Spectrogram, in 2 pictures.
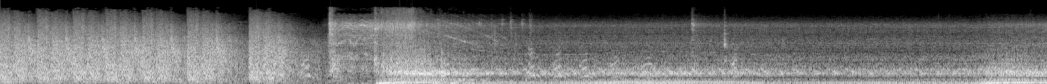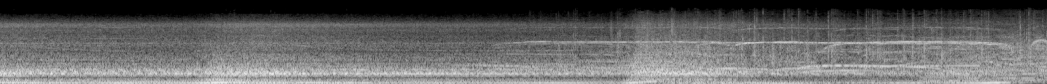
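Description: A rapid burst of loud cracks like gunfire for the first three seconds or so, followed by a car engine running and revving up three times, about ten, twelve and seventeen seconds in. This is a sound-effects intro played over the PA. High whistling tones come in near the end.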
